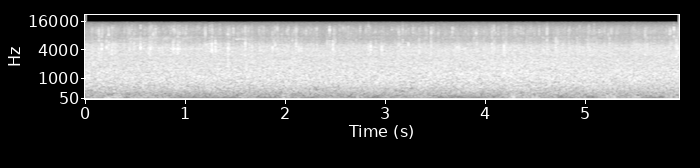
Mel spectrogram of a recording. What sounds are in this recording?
rain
